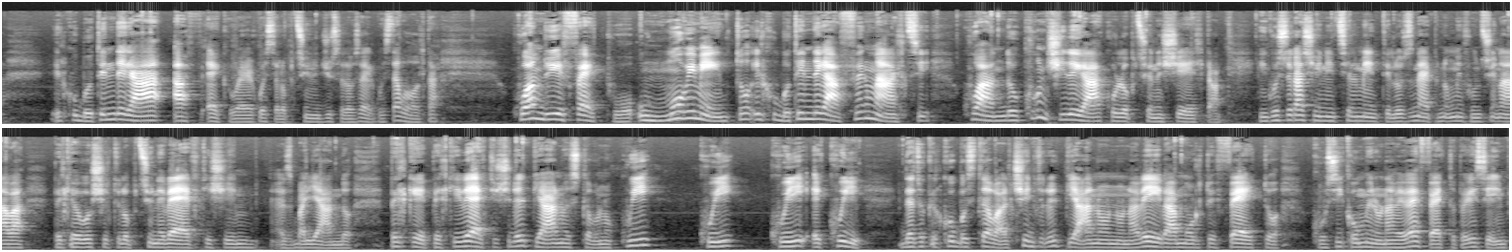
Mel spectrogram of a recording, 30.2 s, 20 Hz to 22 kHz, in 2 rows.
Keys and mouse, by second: 3.2-4.0 middle drag, 4.7 middle click, 7.3-8.4 middle drag, 9.4 middle drag, 11.8-12.5 middle drag, 13.1 middle click, 13.9 middle drag, 15.1-16.4 drag, 18.4-18.8 middle drag, 19.0 middle drag, 19.8 middle drag, 20.2 click, 23.7-24.1 middle drag, 25.0-25.5 middle drag, 26.9-30.1 drag.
